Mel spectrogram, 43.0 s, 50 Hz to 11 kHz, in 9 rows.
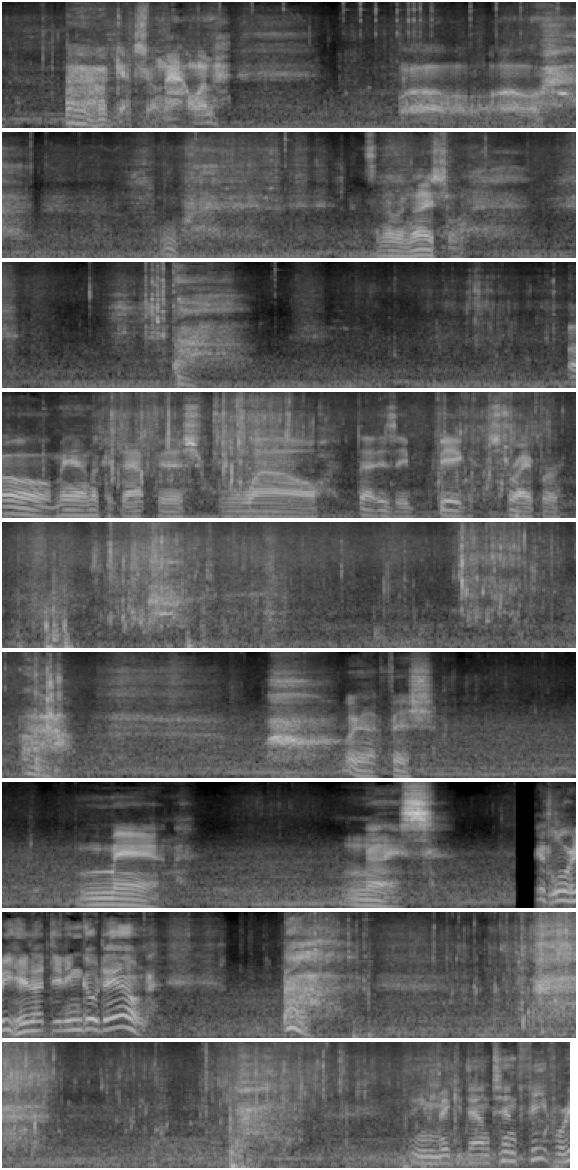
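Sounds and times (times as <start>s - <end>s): boat engine hum: 0.0s - 43.0s
water: 0.0s - 43.0s
water against boat hull: 11.9s - 24.6s, 35.2s - 43.0s.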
